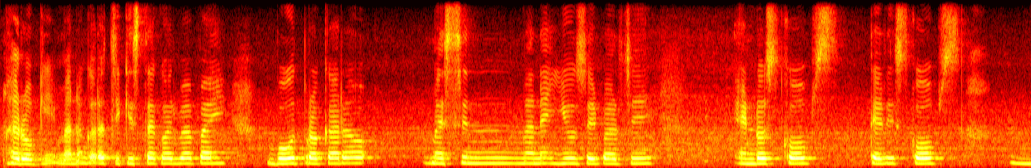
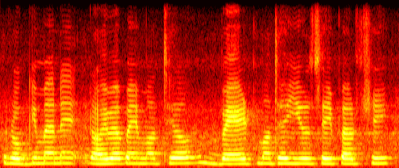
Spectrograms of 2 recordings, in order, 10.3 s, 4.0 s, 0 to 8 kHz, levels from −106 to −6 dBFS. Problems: none marked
